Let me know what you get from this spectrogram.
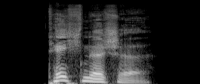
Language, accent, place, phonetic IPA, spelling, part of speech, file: German, Germany, Berlin, [ˈtɛçnɪʃə], technische, adjective, De-technische.ogg
- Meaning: inflection of technisch: 1. strong/mixed nominative/accusative feminine singular 2. strong nominative/accusative plural 3. weak nominative all-gender singular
